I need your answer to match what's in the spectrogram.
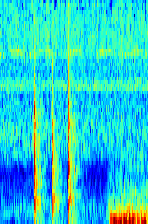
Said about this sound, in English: His thoughts were interrupted by knocking from below, echoing through the now empty bedroom doorframe.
